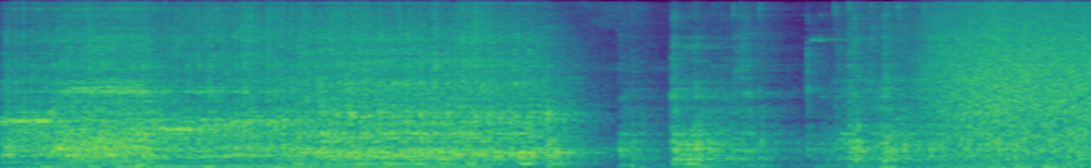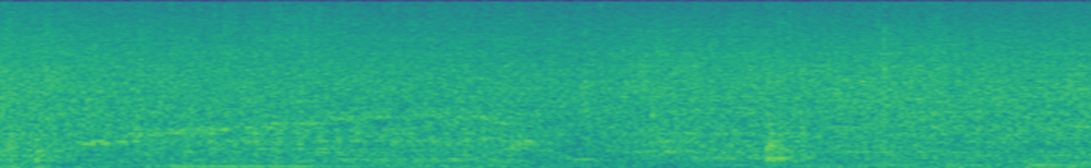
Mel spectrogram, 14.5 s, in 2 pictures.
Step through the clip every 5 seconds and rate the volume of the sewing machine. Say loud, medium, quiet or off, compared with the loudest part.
loud, medium, medium.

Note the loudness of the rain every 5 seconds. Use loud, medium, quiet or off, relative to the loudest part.
off, loud, loud.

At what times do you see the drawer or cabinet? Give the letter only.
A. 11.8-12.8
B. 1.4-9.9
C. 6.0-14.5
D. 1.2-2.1
A.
